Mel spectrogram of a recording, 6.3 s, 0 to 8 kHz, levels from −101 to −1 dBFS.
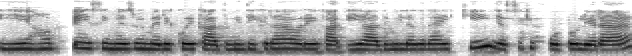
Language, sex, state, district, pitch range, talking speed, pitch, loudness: Hindi, female, Bihar, Araria, 250-285 Hz, 265 wpm, 260 Hz, -14 LUFS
